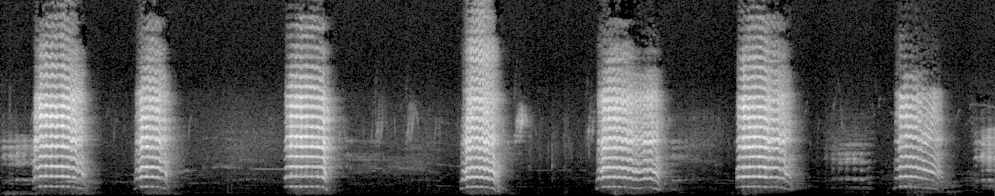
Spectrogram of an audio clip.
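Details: Goat kid crying repeatedly: eight loud harmonic bleats, each under a second, some wavering and falling in pitch, spaced roughly every one to two seconds in otherwise quiet surroundings.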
